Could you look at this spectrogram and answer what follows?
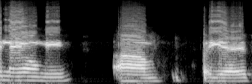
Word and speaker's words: Naomi: I I usually usually say Naomi. Um but yeah, it's pronounced Naomi. Naomi.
